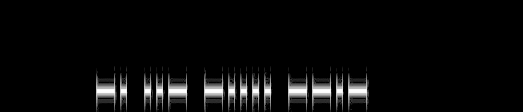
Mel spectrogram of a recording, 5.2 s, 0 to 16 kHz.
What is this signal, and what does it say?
Morse code, heard as a keyed tone, about 20 wpm, 700 Hz. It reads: NU6Q
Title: USA Call Signs - 4 Characters - Repeated 3x - 20wpm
